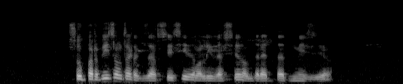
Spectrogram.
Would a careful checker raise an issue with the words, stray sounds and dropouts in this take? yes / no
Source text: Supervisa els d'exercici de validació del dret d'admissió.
no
